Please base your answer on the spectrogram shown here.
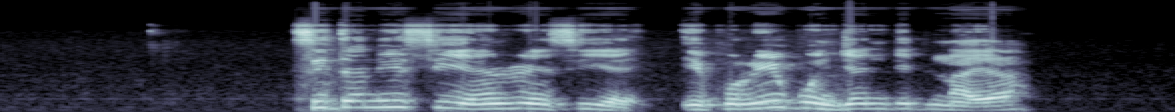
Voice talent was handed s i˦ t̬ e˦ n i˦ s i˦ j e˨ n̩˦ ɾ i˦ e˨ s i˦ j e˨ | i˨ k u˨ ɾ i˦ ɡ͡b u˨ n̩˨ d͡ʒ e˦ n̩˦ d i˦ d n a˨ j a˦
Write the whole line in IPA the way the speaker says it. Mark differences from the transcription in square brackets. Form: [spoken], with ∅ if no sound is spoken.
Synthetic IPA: s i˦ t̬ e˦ n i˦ s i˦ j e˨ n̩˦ ɾ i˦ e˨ s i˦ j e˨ | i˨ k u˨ ɾ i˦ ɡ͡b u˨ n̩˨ d͡ʒ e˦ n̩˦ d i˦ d n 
